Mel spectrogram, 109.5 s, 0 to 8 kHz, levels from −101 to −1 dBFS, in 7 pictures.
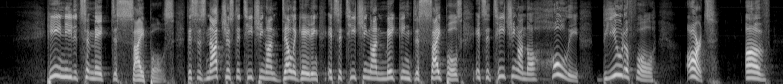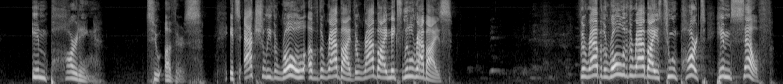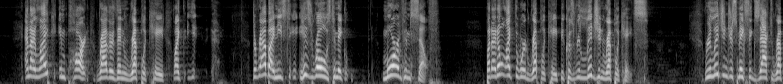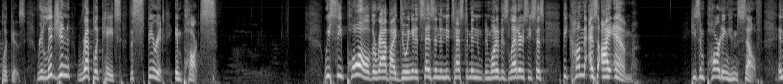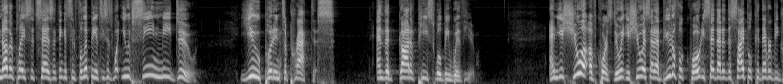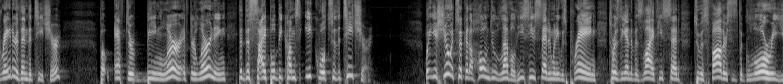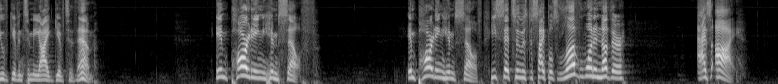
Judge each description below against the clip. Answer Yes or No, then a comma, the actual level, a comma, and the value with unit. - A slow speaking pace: Yes, slow, 130 wpm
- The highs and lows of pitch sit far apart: No, average, 4.8 semitones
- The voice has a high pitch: Yes, high, 235 Hz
